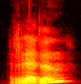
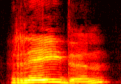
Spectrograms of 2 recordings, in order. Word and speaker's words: reden: We must pronounce this as mannen, redden, zonnen. But no no no no no, that's not correct. We pronounce these words as manen reden and zonen. So now it is long.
